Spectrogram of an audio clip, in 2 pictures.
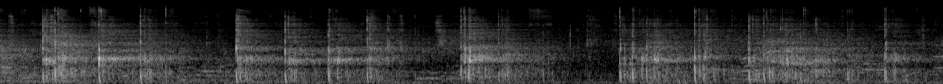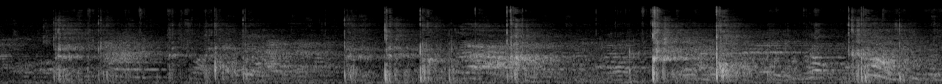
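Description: Paddles sharply pop against a plastic ball in a quick rally, echoing in a large hall.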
